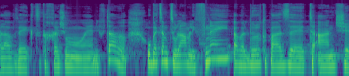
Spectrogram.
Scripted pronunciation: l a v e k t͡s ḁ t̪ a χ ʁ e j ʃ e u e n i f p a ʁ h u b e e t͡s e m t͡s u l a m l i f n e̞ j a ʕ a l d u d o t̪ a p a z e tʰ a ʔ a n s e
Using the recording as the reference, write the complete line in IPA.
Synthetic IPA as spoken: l a v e k t͡s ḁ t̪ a χ ʁ e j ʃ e u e n i f t a ʁ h u b e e t͡s e m t͡s u l a m l i f n e̞ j a v a l d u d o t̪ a p a z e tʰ a ʔ a n ʃ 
